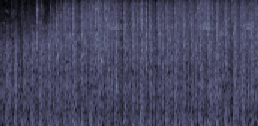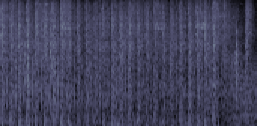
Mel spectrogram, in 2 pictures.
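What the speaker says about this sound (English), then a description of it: "It's been getting shot by the turret." Turret in a video game firing nonstop, a dense rapid stream of gunshots that stays loud and constant throughout.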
